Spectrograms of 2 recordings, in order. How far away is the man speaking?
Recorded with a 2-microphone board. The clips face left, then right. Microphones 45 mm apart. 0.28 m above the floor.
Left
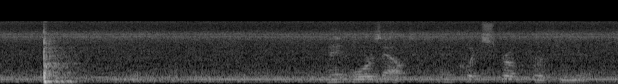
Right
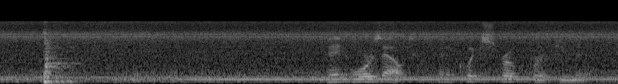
About 1.0 m.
